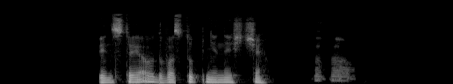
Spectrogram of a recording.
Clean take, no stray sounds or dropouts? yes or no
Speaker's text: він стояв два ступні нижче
no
